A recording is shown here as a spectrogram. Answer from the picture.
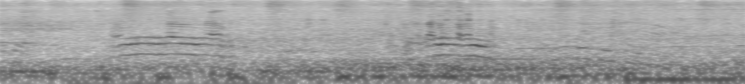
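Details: Small domestic cat making a funny sound while eating: two drawn-out, arching, harmonic meow-like calls about two seconds apart, over a steady low rumbling hum throughout.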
